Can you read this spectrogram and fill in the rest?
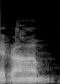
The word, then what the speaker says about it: Rama: And this question is from Pritesh Rati Prabhu regarding the pronunciation of Rama. Is it correct to just say Ram or Rama? – You don't get spanked if you say Ram.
